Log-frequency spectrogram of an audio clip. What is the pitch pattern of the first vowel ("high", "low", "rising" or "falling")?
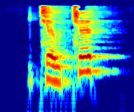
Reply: low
